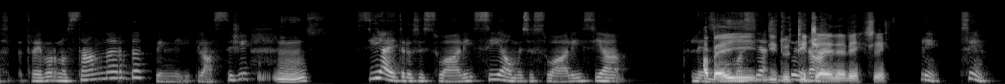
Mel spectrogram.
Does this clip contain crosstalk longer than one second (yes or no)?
yes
